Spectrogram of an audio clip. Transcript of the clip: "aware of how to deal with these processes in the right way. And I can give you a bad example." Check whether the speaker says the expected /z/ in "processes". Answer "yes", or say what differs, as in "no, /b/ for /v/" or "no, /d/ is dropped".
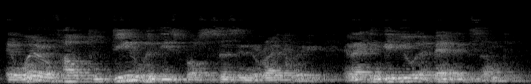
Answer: yes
